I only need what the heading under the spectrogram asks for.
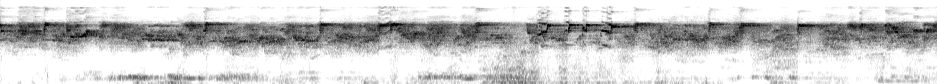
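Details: Happy lovebirds whistling and chirping: a thick layer of shrill overlapping twitters, with short lower notes and some rustling.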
